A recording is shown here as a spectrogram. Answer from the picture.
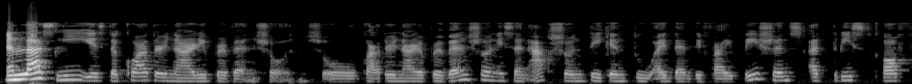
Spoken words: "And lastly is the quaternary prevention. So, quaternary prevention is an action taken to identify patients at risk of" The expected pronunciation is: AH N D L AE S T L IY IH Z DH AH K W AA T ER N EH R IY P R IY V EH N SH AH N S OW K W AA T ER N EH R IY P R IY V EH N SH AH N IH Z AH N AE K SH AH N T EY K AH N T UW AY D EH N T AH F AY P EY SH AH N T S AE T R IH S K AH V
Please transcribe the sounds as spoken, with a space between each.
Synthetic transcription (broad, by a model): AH N D L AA S T L IY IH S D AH K W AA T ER N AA R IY P R IY V EH N SH AH N S OW K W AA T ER N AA R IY P R IY V EH N SH AH N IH S AH N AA K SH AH N T EY K AH N T UW AY D EH N T AH F AY P EY SH AH N T S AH T L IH S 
